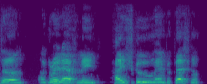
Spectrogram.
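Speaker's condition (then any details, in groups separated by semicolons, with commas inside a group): Parkinson's disease; good days and bad days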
